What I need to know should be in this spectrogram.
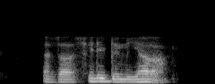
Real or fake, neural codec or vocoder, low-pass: fake; codec, 24 kHz, 1 kbps, SNAC; 3.6 kHz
